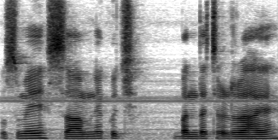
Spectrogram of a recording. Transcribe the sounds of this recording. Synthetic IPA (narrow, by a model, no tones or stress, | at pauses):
ʊsmẽsaːmnekʊt͡ʃʰ | bɐ̃nd̪at͡ʃɐlɾɐɦaɦɛː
